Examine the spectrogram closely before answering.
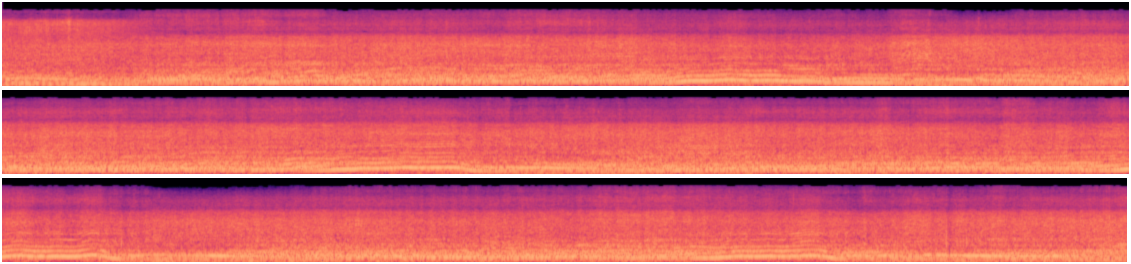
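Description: Several race car engines roar loudly nearby, revving up and down in repeated rising and falling surges.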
